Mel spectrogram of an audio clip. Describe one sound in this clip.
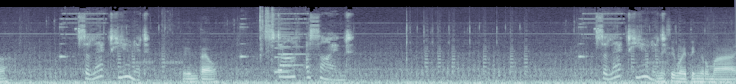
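Short electronic blips sound as menu options change.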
